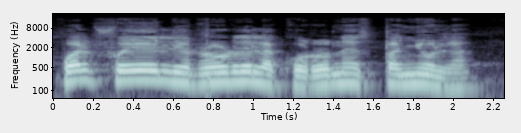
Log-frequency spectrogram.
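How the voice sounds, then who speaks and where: Speaking fairly quickly in a fairly high, slightly mellow voice, this Mexican Spanish-accented commentator rambles casually, piling on fillers and asides and repeatedly tossing in "you know?".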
